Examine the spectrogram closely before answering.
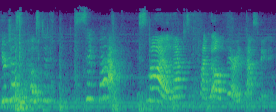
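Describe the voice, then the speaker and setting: A woman's voice: extremely high pitch, big pitch swings, normal speed. Genteel, theatrical aunt played by a woman, honeyed and pleading, heard far off in a very echoey theatre. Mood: patient, gracious. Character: genteel, coaxing older Southern aunt drilling her niece in charm. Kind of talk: stage play acting. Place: theatre stage, recorded from far off. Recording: distant, echoey stage recording with loud noise.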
